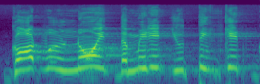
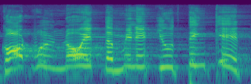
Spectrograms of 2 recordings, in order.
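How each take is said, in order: First: Stern warning. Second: Higher, louder hammed-up repeat; louder stern mock warning. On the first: Retold or imitated. Mother's stern warning, first take. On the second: Mother repeating her warning to her son, louder. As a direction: raise it to a booming threat.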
